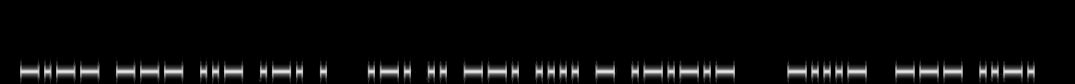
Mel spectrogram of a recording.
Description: Morse code, heard as a keyed tone, about 20 wpm, 600 Hz. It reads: YOURE RIGHT. <BT> OF
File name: cw-books / winnie-the-pooh / winnie-20wpm-page-0027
